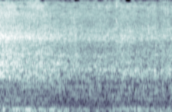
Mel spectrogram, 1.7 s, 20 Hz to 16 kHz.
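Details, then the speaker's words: TVS XL100 BS6 moped after fitting a full replacement set (stalling on throttle traced to the side sensor): small single engine buzzes low and steady, light throttle blips, picks up cleanly with no stumble or cut-out; problem solved. "Set डालने के बाद जो कि गाड़ी problem जो है solve हो चुका है, जो कि देख रहे हैं, इसे दोबारा फिर से चला के चेक कर रहे हैं, देख सकते हैं।"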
